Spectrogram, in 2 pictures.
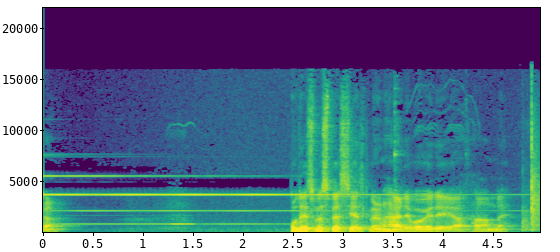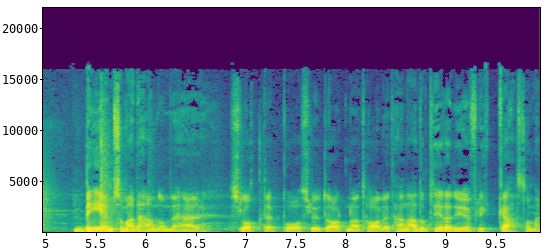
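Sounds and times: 
old brown rusty reception bell ding in a castle reception: 0.0s - 6.1s
speech: 2.5s - 9.9s.

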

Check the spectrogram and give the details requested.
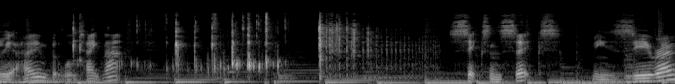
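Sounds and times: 
speech: 0.0s - 1.4s, 4.6s - 6.7s
dice clattering across a backgammon board: 1.3s - 4.3s.

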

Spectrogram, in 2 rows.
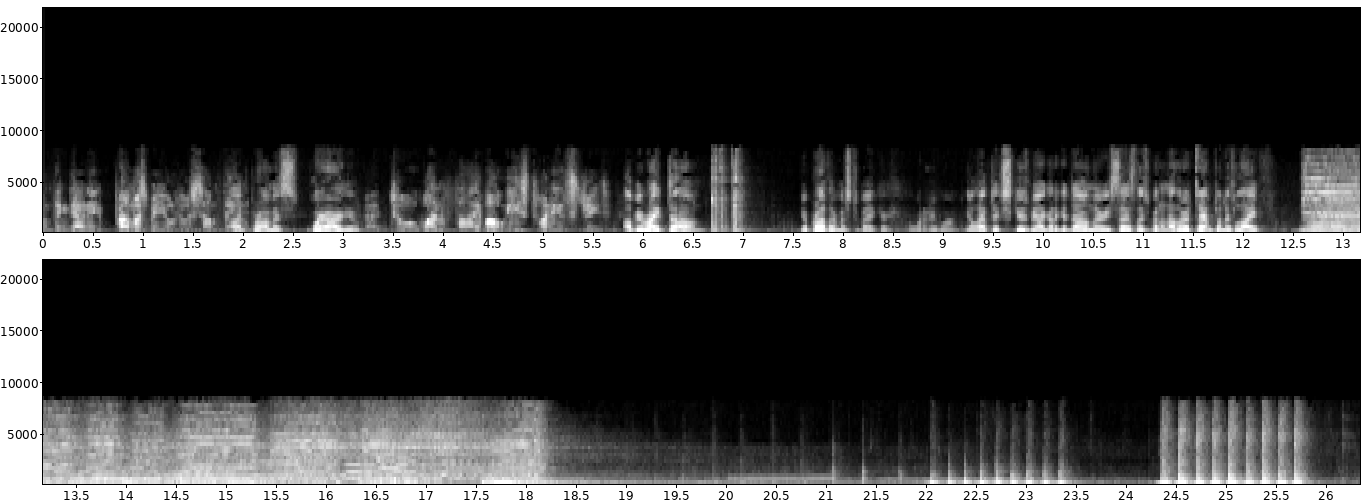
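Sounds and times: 
dense wash of sound: 0.0s - 26.3s
speech: 0.1s - 6.9s, 7.6s - 12.8s
rapid knocking on a door: 22.0s - 23.6s, 24.3s - 25.9s.

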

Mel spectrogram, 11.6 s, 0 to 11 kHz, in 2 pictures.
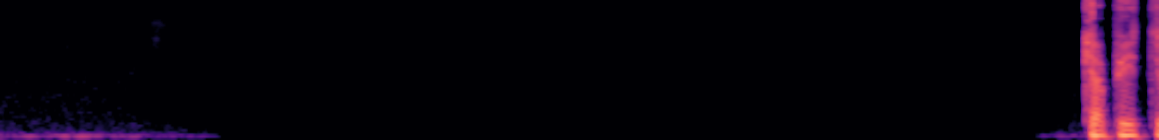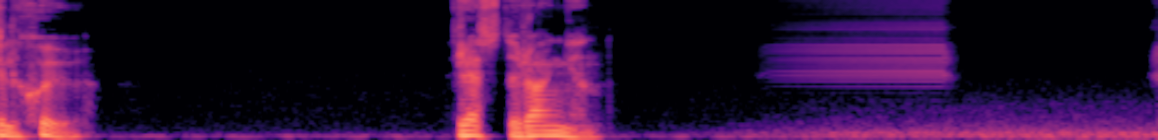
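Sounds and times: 
speech: 5.4s - 6.3s, 8.1s - 8.9s
mobile phone alarm ringing with high electronic buzzing tone: 9.7s - 10.6s
low rumbling background: 10.6s - 11.5s.

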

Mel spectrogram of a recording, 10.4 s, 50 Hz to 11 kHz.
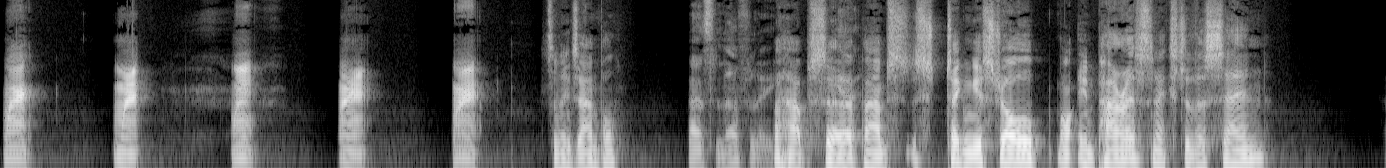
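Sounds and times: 
person imitating duck quacks: 0.0s - 0.3s, 0.9s - 2.0s, 2.6s - 3.7s
speech: 0.0s - 1.2s, 1.8s - 2.0s, 3.5s - 9.6s.

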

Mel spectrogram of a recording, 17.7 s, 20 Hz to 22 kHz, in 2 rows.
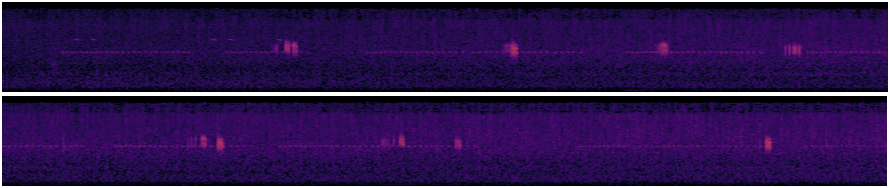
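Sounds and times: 
soft hiss: 0.0s - 17.6s
faint thin steady insect tone: 0.5s - 17.6s
red-crowned toadlet squelching calls by a creek: 2.6s - 3.0s, 5.0s - 5.3s, 6.4s - 6.8s, 7.8s - 8.1s, 10.6s - 11.2s, 12.5s - 13.5s, 16.3s - 16.6s.

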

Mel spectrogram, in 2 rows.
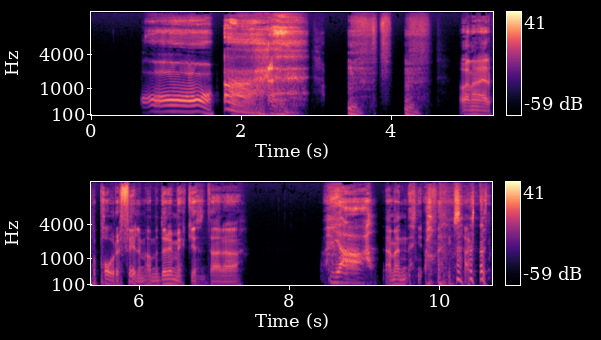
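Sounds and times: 
speech: 0.7s - 1.2s, 5.0s - 7.5s, 8.5s - 10.6s
voice imitating a woman's moan: 0.7s - 4.4s
laughter: 9.8s - 10.6s.

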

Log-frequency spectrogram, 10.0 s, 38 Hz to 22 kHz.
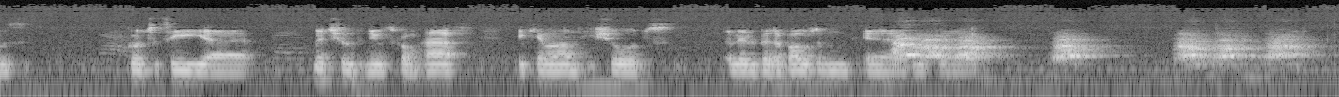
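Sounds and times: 
speech: 1.0s - 7.5s
dog barking: 6.7s - 10.0s.

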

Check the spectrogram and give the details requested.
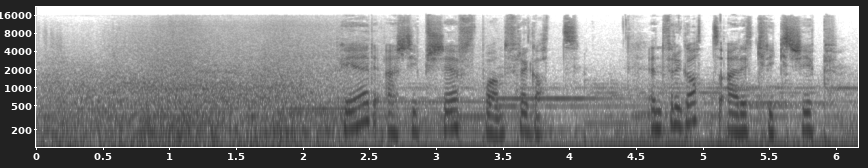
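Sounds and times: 
heavy foaming ocean waves roaring: 0.0s - 4.0s
wind blowing: 0.0s - 4.4s
speech: 2.3s - 6.1s.

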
